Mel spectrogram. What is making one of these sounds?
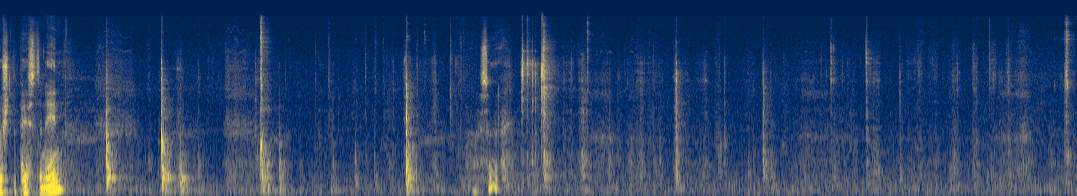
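Metal parts click and clank.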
